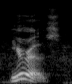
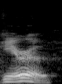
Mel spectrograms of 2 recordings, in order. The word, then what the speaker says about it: gyros: Euros. Oh, Guros. No, Euros. Say it right. Gyros. Gyros. Gyros. You just like gyating. No, shut up. Gyros. Gyros. Euro. They're euros. The the G is silent.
